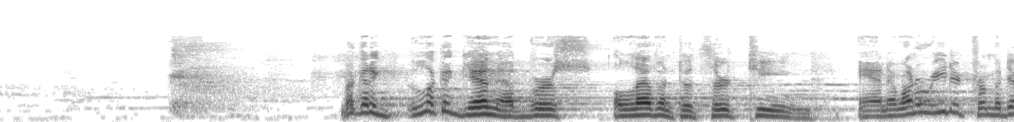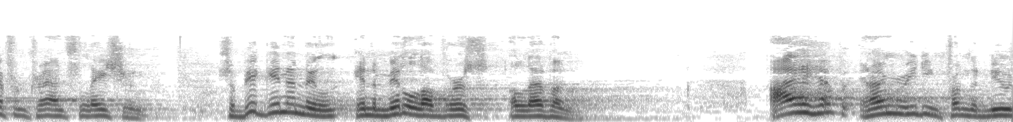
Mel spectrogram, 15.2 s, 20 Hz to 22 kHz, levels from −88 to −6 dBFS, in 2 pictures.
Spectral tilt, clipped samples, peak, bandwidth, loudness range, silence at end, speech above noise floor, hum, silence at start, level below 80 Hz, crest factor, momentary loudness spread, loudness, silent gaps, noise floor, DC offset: -5.5 dB/octave; under 0.1%; -8 dBFS; 8 kHz; 6 LU; 0 s; 40 dB; none; 1.3 s; -74 dBFS; 24 dB; 18 LU; -31 LUFS; none; -70 dBFS; under 0.1%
